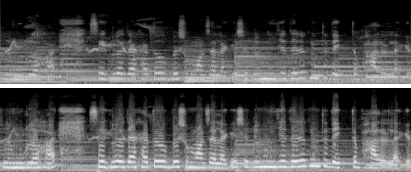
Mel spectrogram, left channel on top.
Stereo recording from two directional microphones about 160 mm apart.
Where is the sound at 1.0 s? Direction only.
50° right (ahead or behind).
